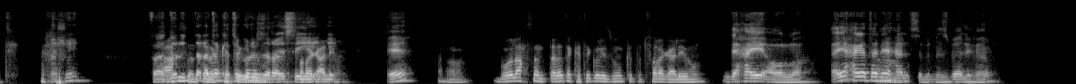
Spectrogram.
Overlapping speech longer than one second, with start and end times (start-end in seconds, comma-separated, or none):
1.6-3.4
